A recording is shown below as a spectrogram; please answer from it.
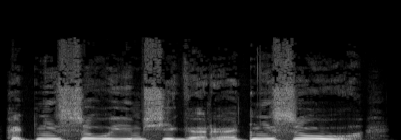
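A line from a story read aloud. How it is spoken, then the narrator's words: Shouting. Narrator (Russian): крикнул он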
